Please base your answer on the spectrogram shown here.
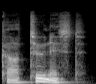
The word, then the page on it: cartoonist: British English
